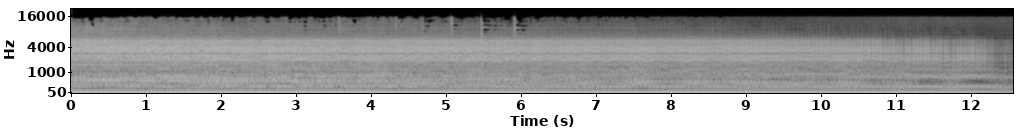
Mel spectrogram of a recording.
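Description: A distorted electric guitar chord, heavy in the low end, ringing out as the last chord of a metalcore song. It holds steady with no drums and slowly fades near the end.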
